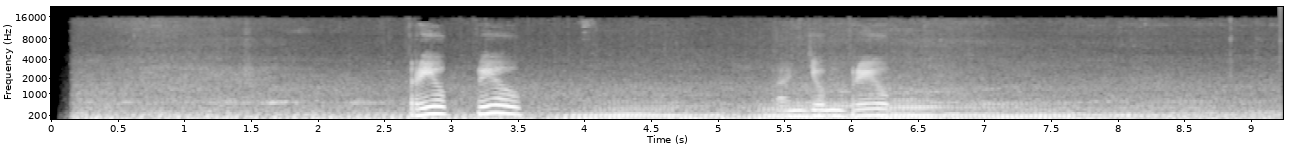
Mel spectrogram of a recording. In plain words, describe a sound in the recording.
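Motorcycle engines idle and rumble close by in slow traffic.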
